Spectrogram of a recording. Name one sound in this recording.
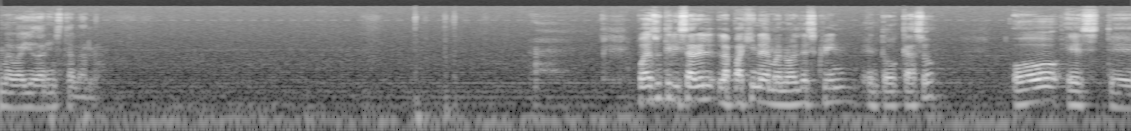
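A man talks calmly into a nearby microphone.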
